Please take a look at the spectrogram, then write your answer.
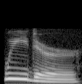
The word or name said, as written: weeder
